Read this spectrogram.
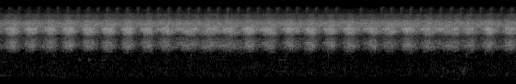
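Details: Unbroken shrill buzzing from cicadas, throbbing in regular waves roughly every 0.4 seconds, the hiss holding at an even loudness throughout.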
